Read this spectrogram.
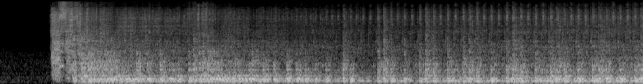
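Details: New 1993 Harley FXR Evo 89ci stroker build, restarted with compression releases after refuelling, warming up, no air cleaner; catches into loose lumpy idle with throttle blips: normal idle.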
